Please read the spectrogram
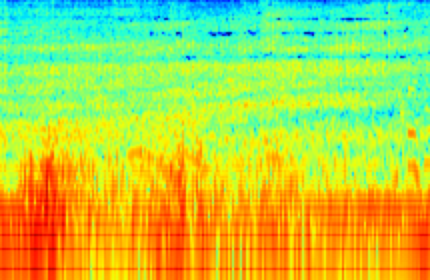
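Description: An engine running steadily with a low hum, with a few low knocks in the first second.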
